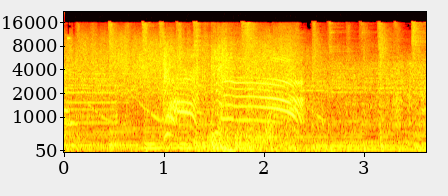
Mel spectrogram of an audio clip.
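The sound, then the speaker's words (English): A rapid series of hollow, metallic thumps as a head is banged against the roofs of parked cars, bursting out mid-clip over a busy background of swooping tones and noise, fairly loud. “She bangs his head on the roofs of parked cars.”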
